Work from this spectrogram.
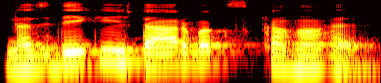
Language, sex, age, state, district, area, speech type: Hindi, male, 45-60, Rajasthan, Jaipur, urban, read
